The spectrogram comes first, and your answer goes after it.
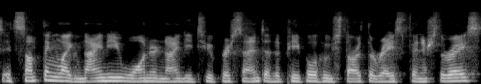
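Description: A man with an American accent, fairly high in pitch, at a fairly quick pace, over a quiet background. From rural US Midwest. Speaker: fitness trainer and former physical therapist. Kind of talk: interview.

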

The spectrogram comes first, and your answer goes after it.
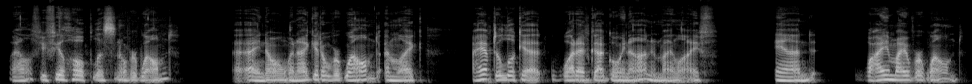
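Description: This woman has a Wisconsin accent. Her pace is fairly quick. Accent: Upper Midwest (Wisconsin). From Green Bay, Wisconsin. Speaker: program facilitator and home herbalist. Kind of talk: casual faith-based conversation. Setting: studio.

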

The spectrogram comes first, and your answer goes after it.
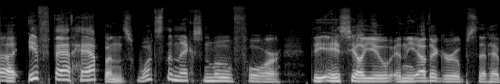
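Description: A man with an American accent has a plain, everyday voice at a fairly high pitch. His intonation is lively, his pace moderate, and the sound dry and close with no echo. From US Midwest, St. Paul, Minnesota. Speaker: radio host. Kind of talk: radio interview. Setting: radio studio.

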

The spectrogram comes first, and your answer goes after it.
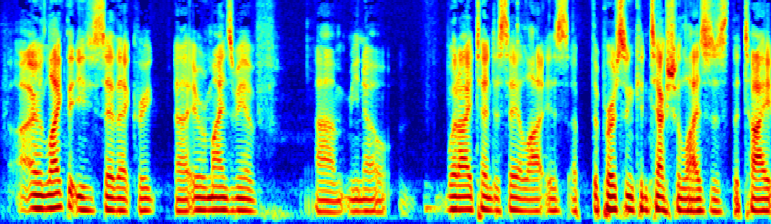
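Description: A man with a Southern US accent speaks at medium pitch and a moderate pace. His intonation is monotone and flat, and the sound is dry and close with no echo. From US South. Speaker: podcast host. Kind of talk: casual chat.

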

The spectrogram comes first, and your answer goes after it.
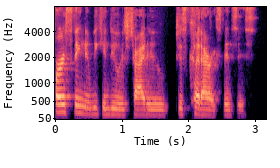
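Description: A woman with an American accent and a plain, everyday voice, at a moderate pace with fairly even intonation. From US South, North Carolina. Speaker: English teacher and debt-free blogger. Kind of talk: interview. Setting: remote call.

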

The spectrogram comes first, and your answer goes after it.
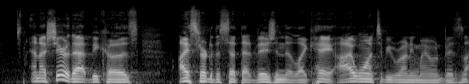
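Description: A man speaks very fast at a medium pitch, with ordinary variation in his pitch. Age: 40s. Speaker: podcast host and career coach. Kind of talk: solo podcast monologue. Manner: casual, with many fillers.

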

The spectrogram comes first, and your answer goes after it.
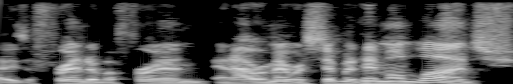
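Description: A man talks very fast with a Kentucky accent. His tone is bright and sharp. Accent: Kentucky Southern US. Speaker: real estate investor. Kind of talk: interview.

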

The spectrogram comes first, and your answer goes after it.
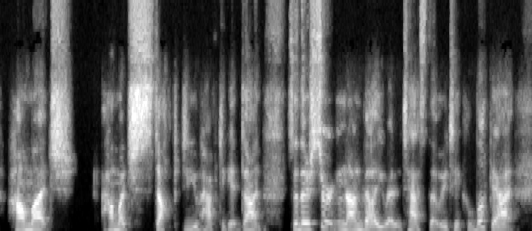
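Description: A woman with an American accent talks at a very fast pace, her pitch medium and her intonation lively. The background is quiet. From US Midwest, small-town Nebraska. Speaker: industrial engineer, business consultant. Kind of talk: podcast interview.

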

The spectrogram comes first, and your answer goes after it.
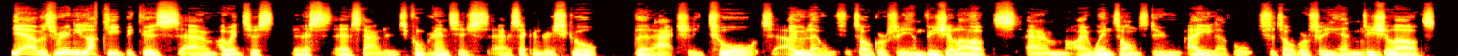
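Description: A man's very deep, low voice at a moderate pace, in a dry, close sound with no echo, on a very clean recording with a silent background. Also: ordinary pitch variation, hardly any pauses. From Isle of Wight. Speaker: commercial photographer. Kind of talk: casual interview conversation. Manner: hesitant, fillers.

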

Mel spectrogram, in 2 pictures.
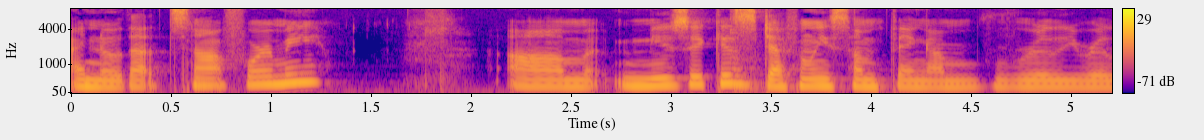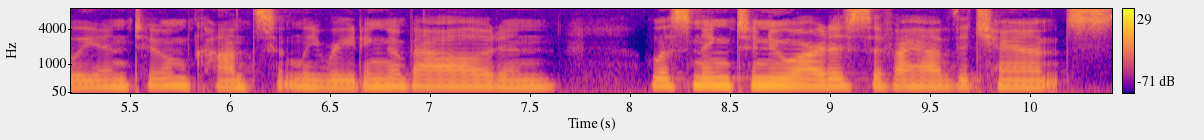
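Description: A dark, mellow tone with an American accent, fairly even intonation and a moderate pace. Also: woman. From South Jersey, Camden, New Jersey. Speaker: yoga studio front desk worker. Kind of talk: casual chat.

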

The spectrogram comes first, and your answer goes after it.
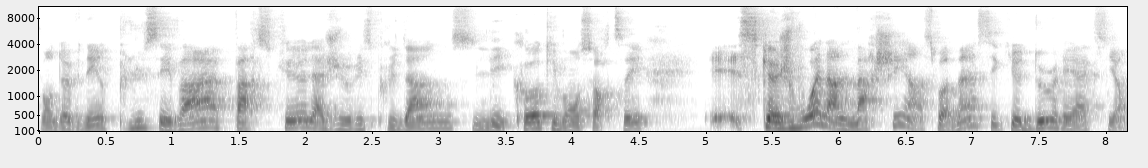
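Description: Against a quiet background, a man speaks with fairly high pitch. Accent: Quebec. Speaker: marketing and analytics consultant and lecturer. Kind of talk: interview conversation. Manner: hesitant, many fillers and repetitions.

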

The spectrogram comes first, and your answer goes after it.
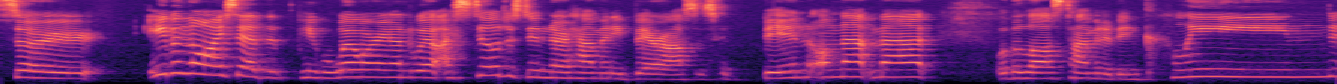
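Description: The speech moves at a moderate pace. The woman speaking has lively intonation. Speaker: travel podcast co-host. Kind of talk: casual chat. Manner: lively, laughing.

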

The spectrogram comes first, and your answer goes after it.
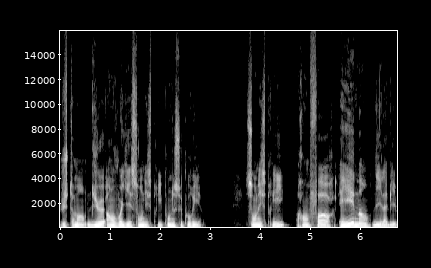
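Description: A man at medium pitch, very slow in pace yet lively in intonation, on a very clean recording with a silent background. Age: 60s. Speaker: pastor. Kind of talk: interview and spoken meditation.

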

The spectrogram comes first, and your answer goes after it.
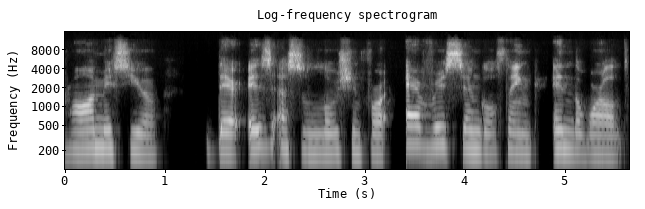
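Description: There is a quiet background behind a woman speaking with a Lithuanian accent. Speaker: holistic health expert. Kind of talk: interview.

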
